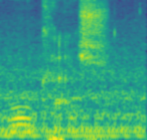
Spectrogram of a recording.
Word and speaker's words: Łukasz: to me, which is the name Lukas would be pronounced Łukasz, and the Wu.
